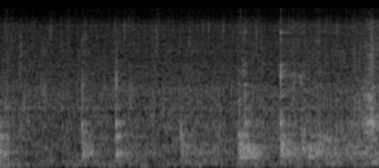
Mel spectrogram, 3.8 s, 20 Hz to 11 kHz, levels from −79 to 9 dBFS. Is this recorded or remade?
recorded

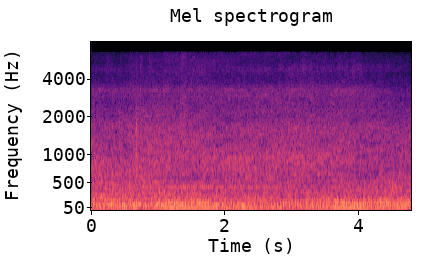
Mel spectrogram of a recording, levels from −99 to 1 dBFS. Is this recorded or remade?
remade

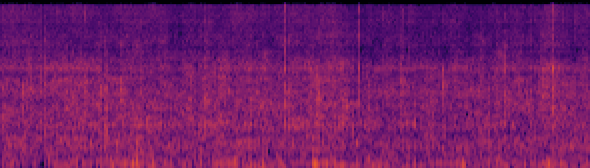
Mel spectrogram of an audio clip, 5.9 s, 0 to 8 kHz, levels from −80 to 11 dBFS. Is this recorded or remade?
remade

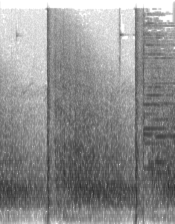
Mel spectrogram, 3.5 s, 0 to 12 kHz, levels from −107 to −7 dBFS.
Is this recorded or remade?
recorded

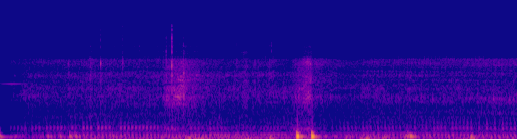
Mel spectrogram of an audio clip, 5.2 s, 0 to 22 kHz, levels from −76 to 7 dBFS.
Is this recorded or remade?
recorded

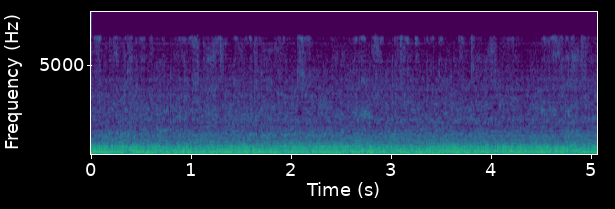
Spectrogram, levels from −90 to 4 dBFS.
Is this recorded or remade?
remade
